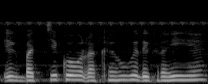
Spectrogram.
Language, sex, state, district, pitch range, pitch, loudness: Hindi, female, Uttar Pradesh, Deoria, 185-210 Hz, 195 Hz, -28 LUFS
